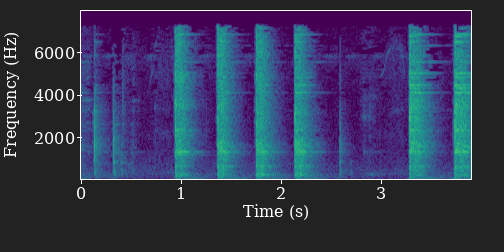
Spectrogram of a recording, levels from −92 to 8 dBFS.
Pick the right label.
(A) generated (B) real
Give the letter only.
B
